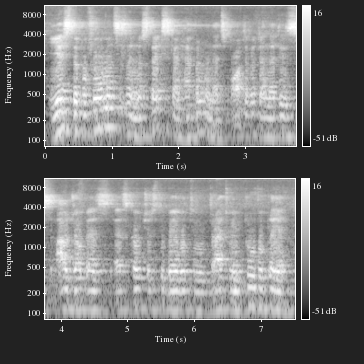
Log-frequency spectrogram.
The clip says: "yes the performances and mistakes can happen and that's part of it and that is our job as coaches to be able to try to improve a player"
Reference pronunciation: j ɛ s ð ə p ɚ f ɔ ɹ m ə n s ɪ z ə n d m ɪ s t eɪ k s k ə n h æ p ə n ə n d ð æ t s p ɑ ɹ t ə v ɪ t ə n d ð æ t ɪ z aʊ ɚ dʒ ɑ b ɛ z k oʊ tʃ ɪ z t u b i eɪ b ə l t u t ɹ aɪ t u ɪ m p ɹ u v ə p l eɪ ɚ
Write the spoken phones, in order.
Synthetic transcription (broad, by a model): j ɛ s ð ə p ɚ f ɔ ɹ m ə n s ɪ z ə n m ɪ s t eɪ k s k ə n h æ p ə n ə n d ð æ t s p ɑ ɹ t ə v ɪ t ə n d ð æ t ɪ z aʊ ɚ dʒ ɑ b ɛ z k oʊ tʃ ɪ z t u b i eɪ b ə l t u t ɹ aɪ t u ɪ m p ɹ u v ə p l eɪ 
